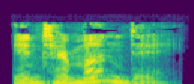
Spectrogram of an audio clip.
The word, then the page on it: intermundane: British English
